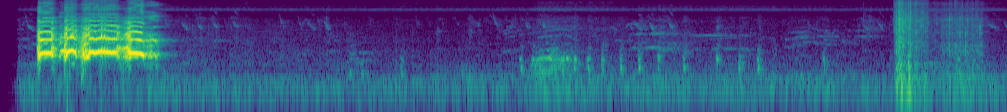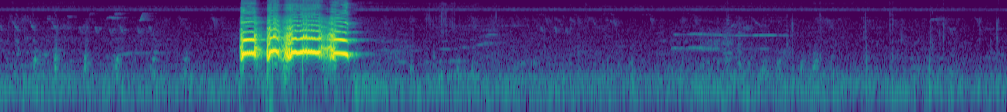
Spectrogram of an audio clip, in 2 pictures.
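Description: Young Pakhoy rooster crowing twice, each crow about a second and a half long, the second some fifteen seconds after the first. Faint low clucks fall between the crows.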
